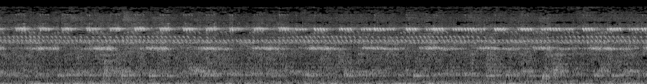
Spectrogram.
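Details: Shrill cricket trilling, presented as sound to drive off rats, lull listeners to sleep and tutor songbirds; fast, regular pulses of high ringing tones stack over one another, with a softer rasping layer lower down.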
